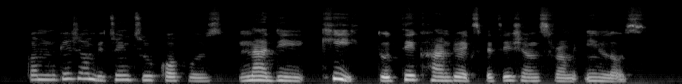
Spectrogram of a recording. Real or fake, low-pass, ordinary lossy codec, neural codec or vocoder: real; 14.4 kHz; Opus, 32 kbps; none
